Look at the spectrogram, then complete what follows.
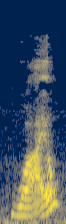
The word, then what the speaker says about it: while: While, W, silent H, I as in kite, L.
